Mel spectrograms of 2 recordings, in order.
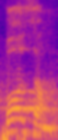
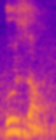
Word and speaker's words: bosom: Then we have woman and bosom. Some persons use we call this bosom. It is not bosom but bosom.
